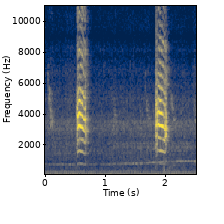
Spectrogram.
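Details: A baby parrot gives two short, harsh, buzzy squawks about 1.3 seconds apart, with a low steady hum underneath.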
